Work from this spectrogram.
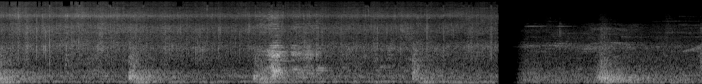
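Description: White cabbage bhaji with green chilies fries and crackles in a pan as it is stirred, a steady close sizzle with a few scraping bursts, briefly cut off before resuming.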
